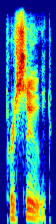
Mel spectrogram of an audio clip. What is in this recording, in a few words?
"pursuit", American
